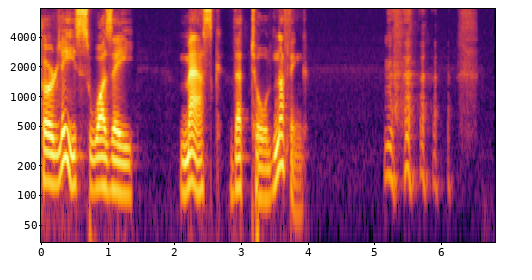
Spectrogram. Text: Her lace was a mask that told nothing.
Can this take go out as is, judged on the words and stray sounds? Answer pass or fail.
fail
